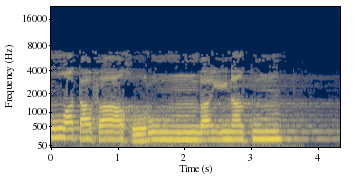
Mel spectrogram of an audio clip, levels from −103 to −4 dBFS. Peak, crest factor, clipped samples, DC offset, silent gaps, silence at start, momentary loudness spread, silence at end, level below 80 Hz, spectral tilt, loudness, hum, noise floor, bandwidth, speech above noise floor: -4 dBFS; 12 dB; under 0.1%; under 0.1%; none; 0 s; 4 LU; 0.15 s; -50 dBFS; -6.5 dB/octave; -16 LUFS; none; -39 dBFS; 7 kHz; 24 dB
